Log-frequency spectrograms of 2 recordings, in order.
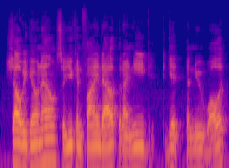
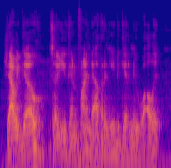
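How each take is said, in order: First: It is said in a voice other than Grick's. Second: It is said in Grick's character voice.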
